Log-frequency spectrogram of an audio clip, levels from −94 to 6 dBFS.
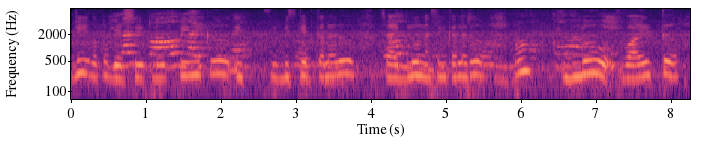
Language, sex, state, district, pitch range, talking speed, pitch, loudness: Telugu, female, Andhra Pradesh, Anantapur, 215-260 Hz, 110 wpm, 235 Hz, -26 LUFS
